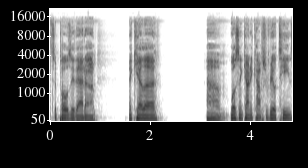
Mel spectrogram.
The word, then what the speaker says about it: Michaelle: screen here so uh I believe it's pronounced uh Michaela I'm gonna play it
